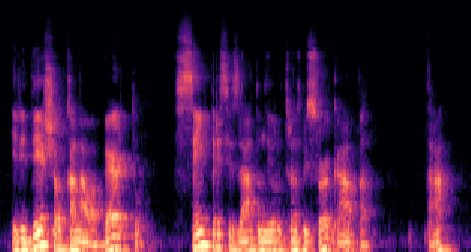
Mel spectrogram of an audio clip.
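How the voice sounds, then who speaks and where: A man talks at a very slow pace in a somewhat breathy voice. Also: medium pitch for a man, ordinary pitch variation. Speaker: medical student tutor. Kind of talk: study review lecture. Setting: apartment at night. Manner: soft-spoken; casual.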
